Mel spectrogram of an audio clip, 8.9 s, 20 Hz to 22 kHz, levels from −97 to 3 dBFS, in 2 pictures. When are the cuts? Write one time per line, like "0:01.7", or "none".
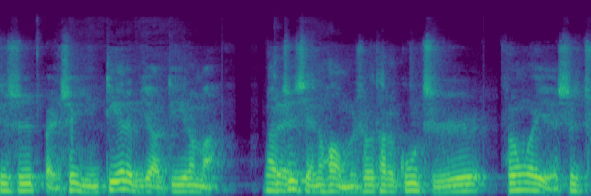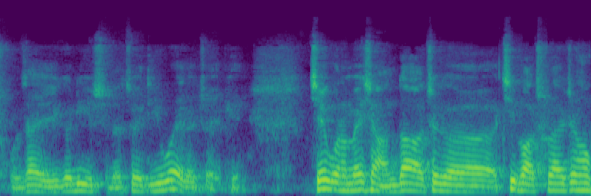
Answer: none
